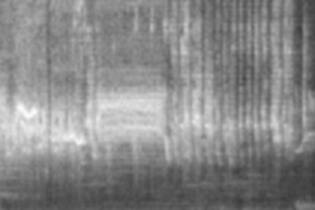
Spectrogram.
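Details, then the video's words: Sparrows chirping in a natural setting, a dense run of high, bright chirps packed closely together, fading into softer scattered notes near the end. "Natural Sparrow View and Sounds | Chirping Sounds"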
